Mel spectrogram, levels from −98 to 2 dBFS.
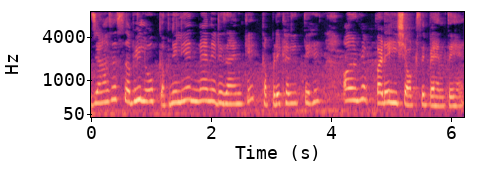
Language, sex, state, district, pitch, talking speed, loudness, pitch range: Hindi, female, Chhattisgarh, Balrampur, 295 Hz, 190 wpm, -14 LUFS, 265-340 Hz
